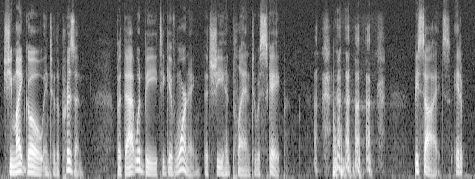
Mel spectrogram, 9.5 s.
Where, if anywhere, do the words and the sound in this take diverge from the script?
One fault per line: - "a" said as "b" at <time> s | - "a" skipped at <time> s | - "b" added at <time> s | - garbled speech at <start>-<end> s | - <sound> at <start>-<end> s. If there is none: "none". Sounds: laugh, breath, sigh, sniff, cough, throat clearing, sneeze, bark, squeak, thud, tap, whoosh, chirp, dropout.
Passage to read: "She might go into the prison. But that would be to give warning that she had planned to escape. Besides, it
- laugh at 6.3-7.7 s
